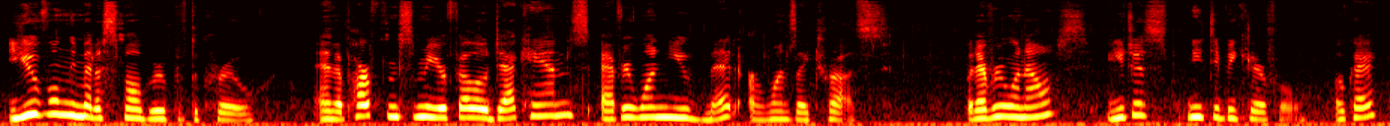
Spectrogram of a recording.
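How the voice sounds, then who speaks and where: A woman playing a brash but warm-hearted female pirate captain in an audio roleplay, confiding and casually salty. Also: sits high, fairly quick, close to an everyday voice. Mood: serious, confiding. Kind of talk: audio roleplay acting, chatting to the listener. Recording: faint background noise and ambience.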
